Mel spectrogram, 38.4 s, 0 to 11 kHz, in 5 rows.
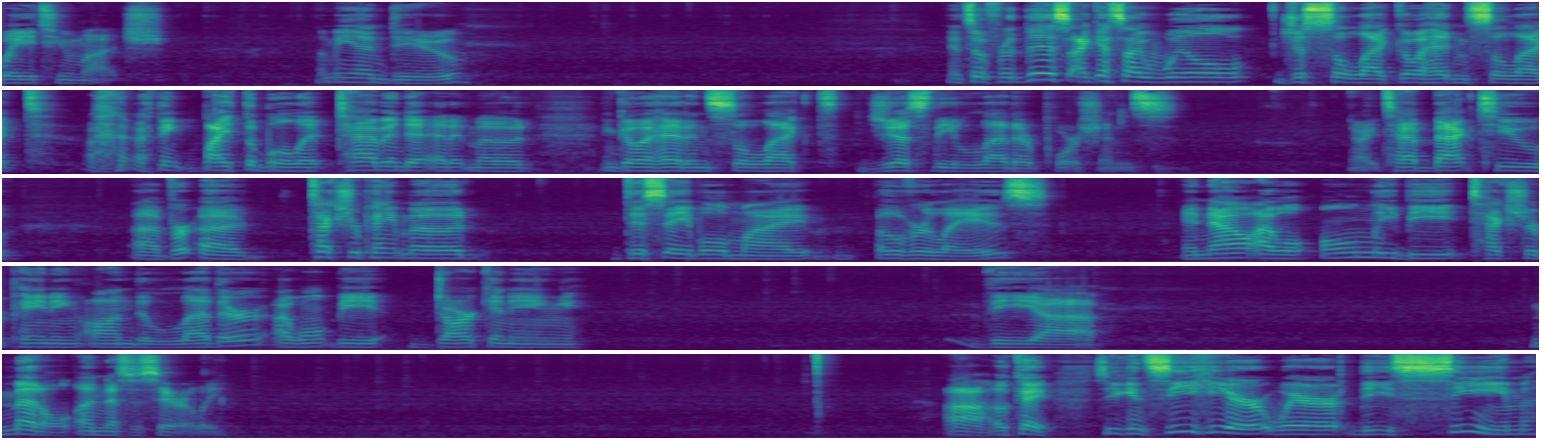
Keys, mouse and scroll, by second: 0.6 ctrl+z, 1.2 ctrl+z, 1.4 ctrl+z, 2.1 ctrl+z, 2.2 ctrl+z, 3.0-4.3 ctrl+z, 4.7 ctrl+middle click, 4.9 ctrl+middle click, 5.1 middle click, 5.3 middle click, 5.6 ctrl+middle click, 6.9 Tab, 8.7 click, 10.4 3, 10.8 alt+click, 11.5 alt+shift+click, 11.8 middle click, 12.6 alt+shift+click, 13.3 ctrl+KP_Add, 13.6 ctrl+KP_Add, 14.7 Tab, 18.4 click, 19.0 f, 19.9 f, 20.5 click, 20.9 click, 21.4 click, 21.9 ctrl+click, 21.9 ctrl+click, 22.2 click, 22.9 ctrl+click, 23.1 click, 23.5 ctrl+click, 23.6 middle click, 23.9 ctrl+click, 24.0 ctrl+click, 24.3 ctrl+click, 24.6 middle click, 25.2 ctrl+click, 25.5 ctrl+click, 25.8 ctrl+middle click, 26.4 ctrl+click, 26.6 middle click, 27.0 ctrl+click, 27.1 ctrl+click, 27.4 middle click, 27.8 ctrl+middle click, 28.4 shift+middle click, 30.8 ctrl+middle click, 31.2 ctrl+middle click, 31.3 shift+middle click, 31.7 ctrl+click, 31.9 ctrl+click, 32.4 ctrl+click, 32.4 ctrl+click, 32.6 ctrl+click, 33.1 ctrl+click, 33.2 middle click, 33.5 ctrl+click, 33.7 ctrl+click, 34.0 middle click, 34.5 ctrl+click, 34.7 ctrl+click, 35.4 ctrl+middle click, 35.6 middle click, 36.0 middle click, 36.3 ctrl+middle click, 37.0 ctrl+middle click, 37.5 shift+middle click, 37.7 ctrl+middle click, 38.2 ctrl+middle click, 38.2-38.4 shift+middle click.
